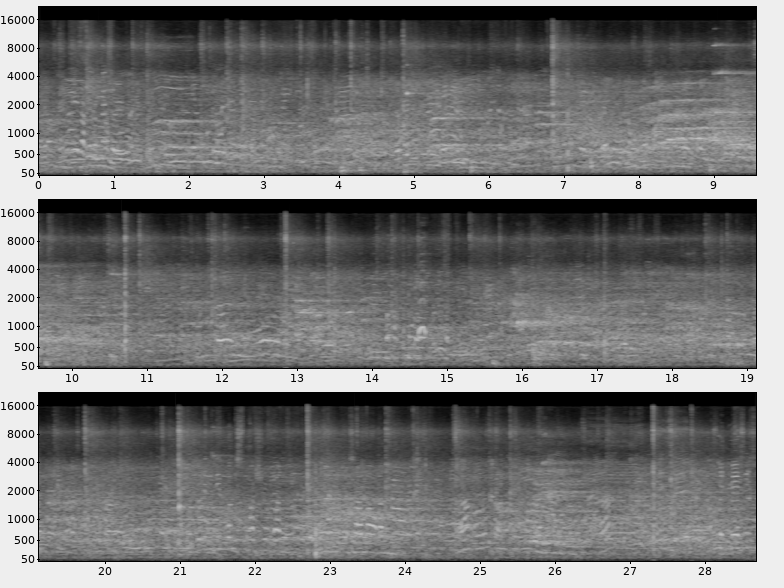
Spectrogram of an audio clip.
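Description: Many people chatter and call out across the echoing hall.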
